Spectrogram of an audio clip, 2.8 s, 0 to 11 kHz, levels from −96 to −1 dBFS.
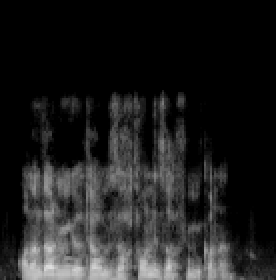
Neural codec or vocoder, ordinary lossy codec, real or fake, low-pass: codec, 16 kHz, 4 kbps, X-Codec, WavLM features, trained on Multilingual LibriSpeech; MP3, 96 kbps; fake; 7.2 kHz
